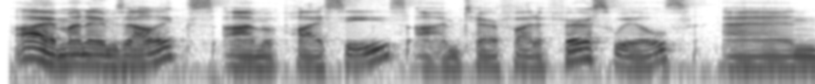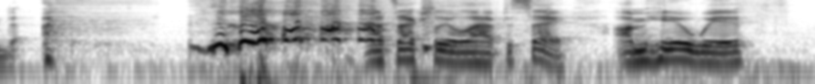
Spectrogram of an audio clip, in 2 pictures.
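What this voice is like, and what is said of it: Put-on customer-service phone voice. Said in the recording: “use your phone call voice... I switched into, like, customer service mode. It's just fucking terrible.”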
